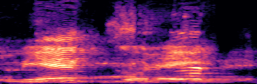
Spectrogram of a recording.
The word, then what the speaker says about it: miércoles: studying it was that you pronounce most all of the letters.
